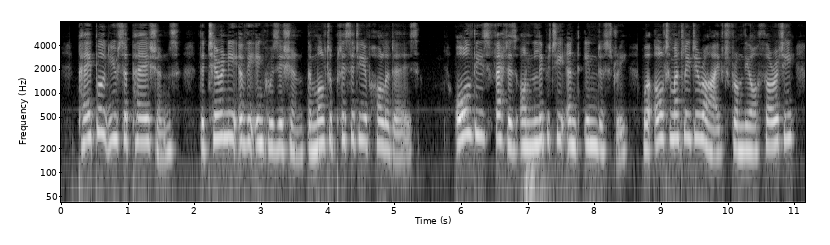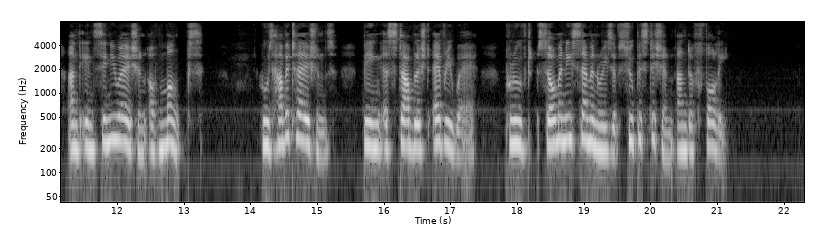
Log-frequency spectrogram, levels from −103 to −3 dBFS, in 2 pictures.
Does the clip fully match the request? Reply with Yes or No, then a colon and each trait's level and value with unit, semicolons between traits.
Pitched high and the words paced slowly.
Yes: high, 225 Hz; slow, 115 wpm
